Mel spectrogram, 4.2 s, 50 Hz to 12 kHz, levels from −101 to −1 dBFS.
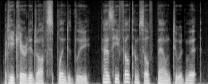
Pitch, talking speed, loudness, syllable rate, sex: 100 Hz, 190 wpm, -18 LUFS, 4.9 syllables/s, male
